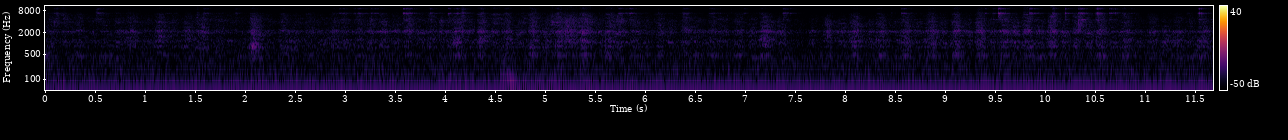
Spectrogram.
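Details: Wet dogs indoors after coming in from the snow, running through a house and rubbing on a couch; soft breathy panting bursts repeat about twice a second over a steady high electrical hum.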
